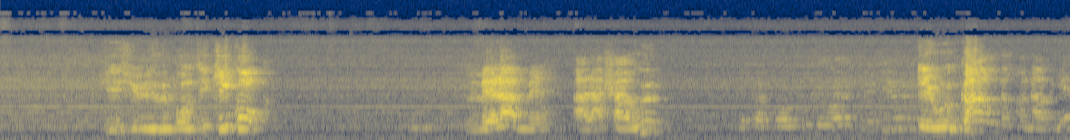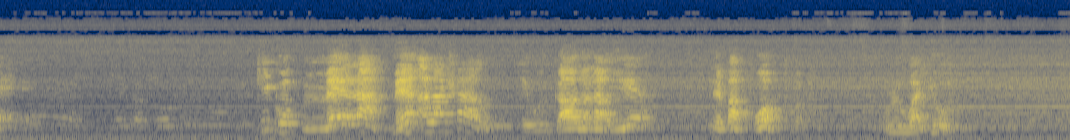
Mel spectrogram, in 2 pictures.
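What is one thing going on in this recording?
An elderly man preaches into a microphone with emphatic pauses, his voice carrying through a loudspeaker.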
